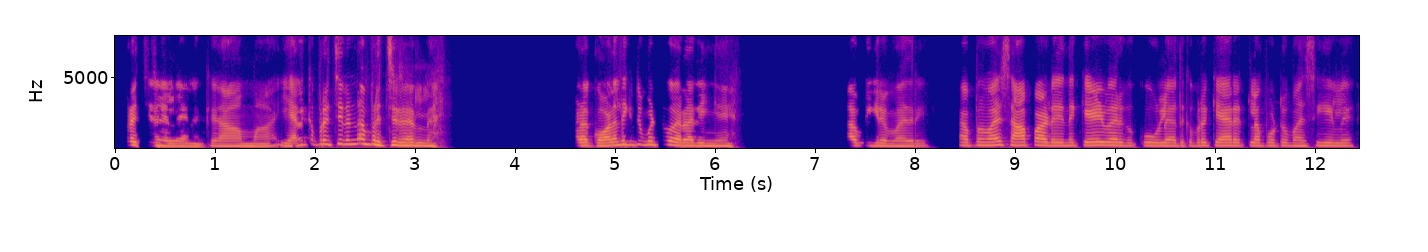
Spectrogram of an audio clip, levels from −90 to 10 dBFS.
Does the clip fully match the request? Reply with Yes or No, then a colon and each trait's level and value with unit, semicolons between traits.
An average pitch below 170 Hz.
No: high, 210 Hz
